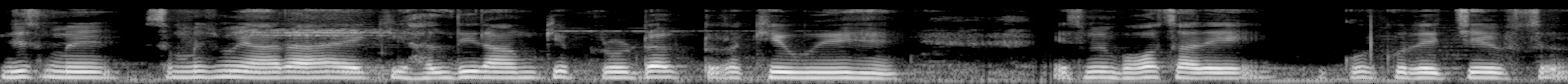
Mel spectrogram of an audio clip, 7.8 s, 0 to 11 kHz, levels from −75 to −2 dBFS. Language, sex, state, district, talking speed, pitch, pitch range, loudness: Hindi, female, Maharashtra, Chandrapur, 145 wpm, 175 Hz, 170-185 Hz, -16 LUFS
